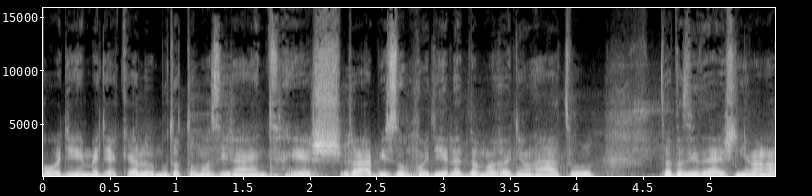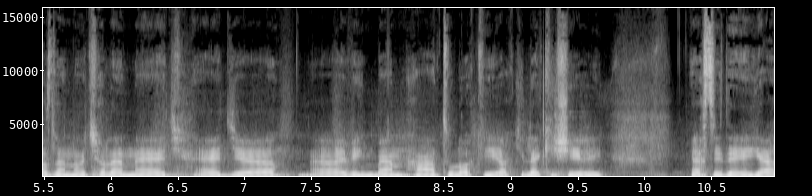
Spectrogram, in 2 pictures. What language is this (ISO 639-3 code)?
hun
